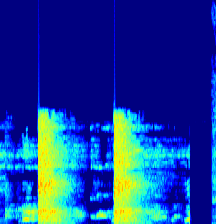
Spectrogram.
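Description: Two sharp, loud gunshots about a second apart, fired by a man on a road beside a fallen motorcycle, picked up on CCTV, each blast ringing out briefly with faint background noise between.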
